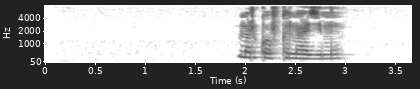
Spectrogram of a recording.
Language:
Russian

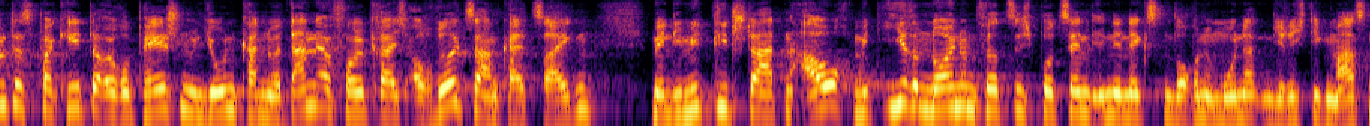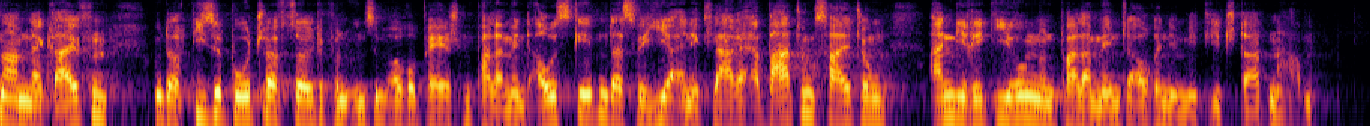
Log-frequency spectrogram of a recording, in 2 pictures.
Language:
German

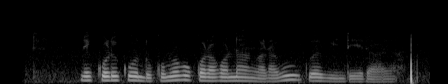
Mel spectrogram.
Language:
Kikuyu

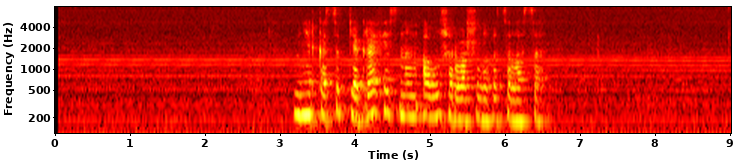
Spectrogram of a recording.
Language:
Kazakh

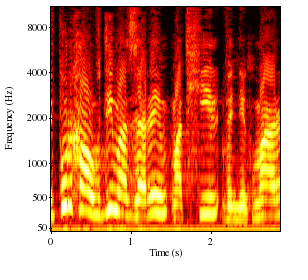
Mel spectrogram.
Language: Hebrew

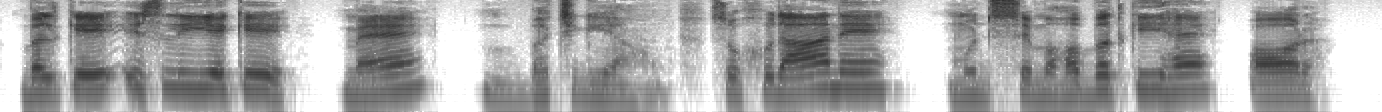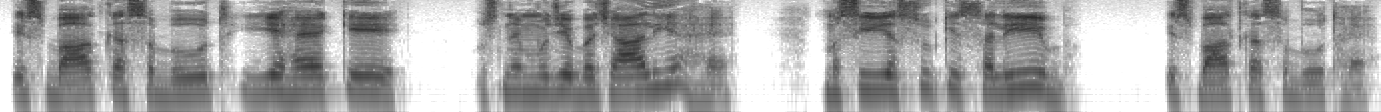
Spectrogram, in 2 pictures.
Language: Urdu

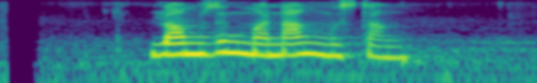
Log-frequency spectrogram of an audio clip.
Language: Nepali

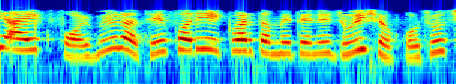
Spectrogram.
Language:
Gujarati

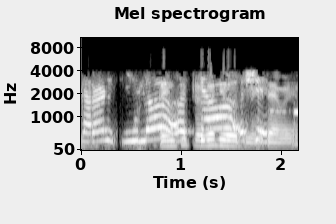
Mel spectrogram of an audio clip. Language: Marathi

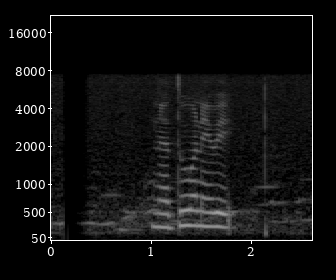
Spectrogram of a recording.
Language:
Sinhala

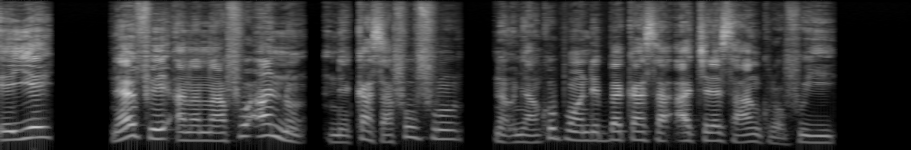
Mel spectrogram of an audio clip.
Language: Akan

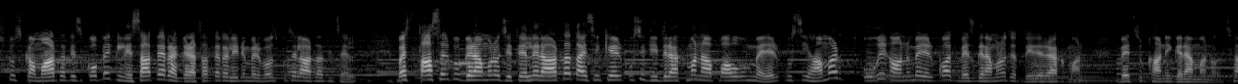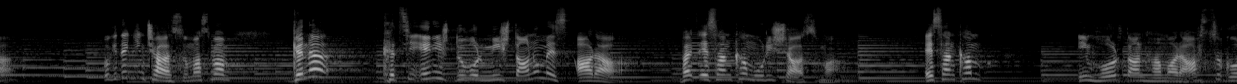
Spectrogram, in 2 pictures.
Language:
Romanian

